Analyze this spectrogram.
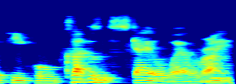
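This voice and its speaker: A man speaks with a British accent and a fairly low pitch. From Britain. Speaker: security professional. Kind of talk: interview. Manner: hesitant, many fillers.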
